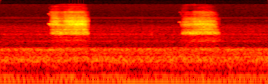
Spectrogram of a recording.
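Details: Wild barn owl chicks in a nest box in Florida being fed by their mother: two harsh, hissing screeches about a second apart, broadband and raspy, over a steady low hum.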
